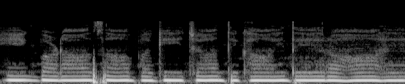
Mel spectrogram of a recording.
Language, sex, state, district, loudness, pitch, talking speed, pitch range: Hindi, female, Maharashtra, Washim, -14 LUFS, 185 Hz, 120 wpm, 185-190 Hz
